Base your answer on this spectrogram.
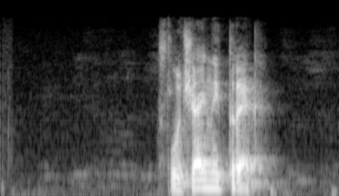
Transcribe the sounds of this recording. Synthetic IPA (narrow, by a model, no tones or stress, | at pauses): slˠut͡ʃajnɨjt̪ɾɛk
